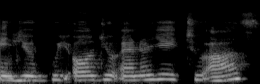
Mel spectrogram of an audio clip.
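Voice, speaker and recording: With a non-native accent, a dark, mellow voice speaks at a very slow pace with fairly even intonation. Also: woman. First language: not English. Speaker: book club participant. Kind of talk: closing thanks in online group session. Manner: halting.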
